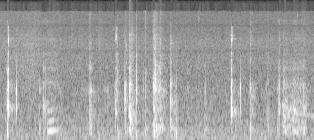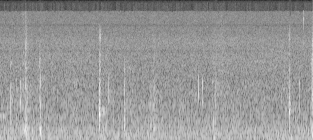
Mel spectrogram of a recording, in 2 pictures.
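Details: Soft, abrupt catches in an infant's breathing, repeating irregularly over several seconds; baby with hiccups.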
